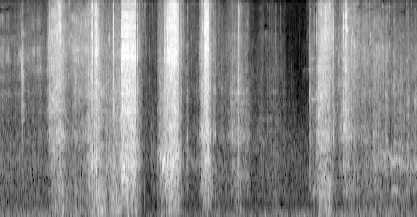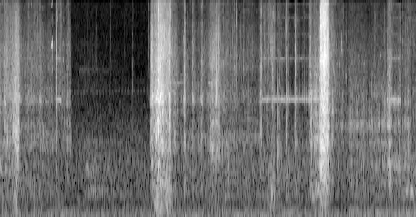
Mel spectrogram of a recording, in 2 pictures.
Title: Axial Yeti Grinding Sound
